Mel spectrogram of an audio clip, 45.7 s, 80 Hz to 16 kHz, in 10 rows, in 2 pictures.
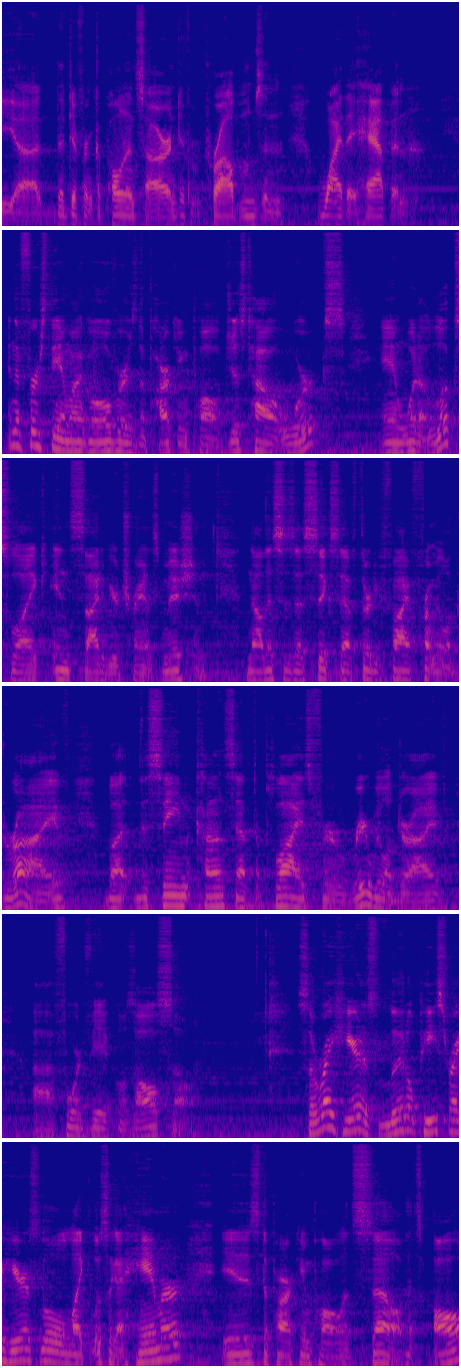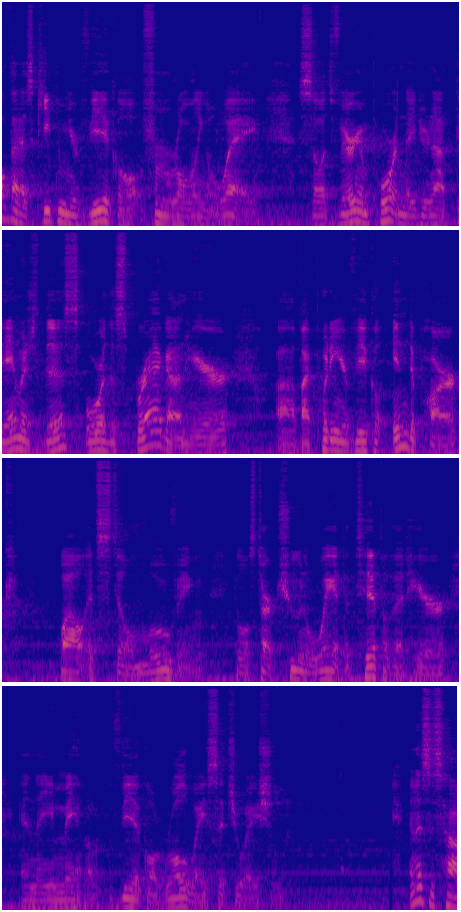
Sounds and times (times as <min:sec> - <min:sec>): Speech: 0:00.0 - 0:20.3, 0:21.2 - 0:44.0, 0:45.2 - 0:45.6.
